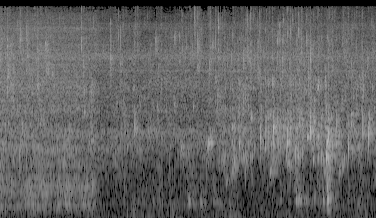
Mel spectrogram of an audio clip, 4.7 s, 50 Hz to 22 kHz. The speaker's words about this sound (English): And, of course, with a water stop, I fill it up 2 or 3 times, do a quick little swish around, and then dump it.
